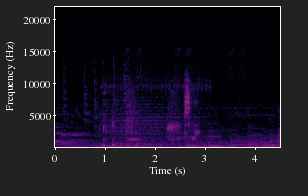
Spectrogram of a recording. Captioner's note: laughing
